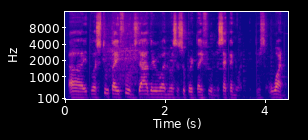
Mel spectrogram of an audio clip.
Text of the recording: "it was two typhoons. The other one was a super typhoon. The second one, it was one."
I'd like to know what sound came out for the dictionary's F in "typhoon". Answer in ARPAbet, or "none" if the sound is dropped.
F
